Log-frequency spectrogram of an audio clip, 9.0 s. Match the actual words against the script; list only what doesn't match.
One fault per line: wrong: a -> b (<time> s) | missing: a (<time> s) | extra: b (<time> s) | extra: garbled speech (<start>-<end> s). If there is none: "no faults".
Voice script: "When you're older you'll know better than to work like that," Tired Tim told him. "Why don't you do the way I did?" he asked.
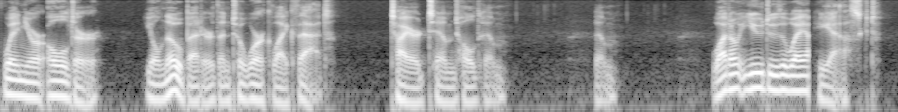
extra: him (5.9 s)
missing: I did (8.1 s)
